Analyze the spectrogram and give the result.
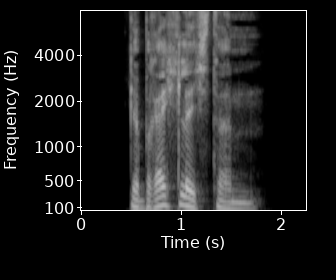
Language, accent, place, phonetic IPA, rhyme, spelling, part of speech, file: German, Germany, Berlin, [ɡəˈbʁɛçlɪçstəm], -ɛçlɪçstəm, gebrechlichstem, adjective, De-gebrechlichstem.ogg
- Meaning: strong dative masculine/neuter singular superlative degree of gebrechlich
